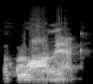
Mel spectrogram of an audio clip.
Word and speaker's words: Quebec: Quebec. It's Q-U is Qua, like quiet.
